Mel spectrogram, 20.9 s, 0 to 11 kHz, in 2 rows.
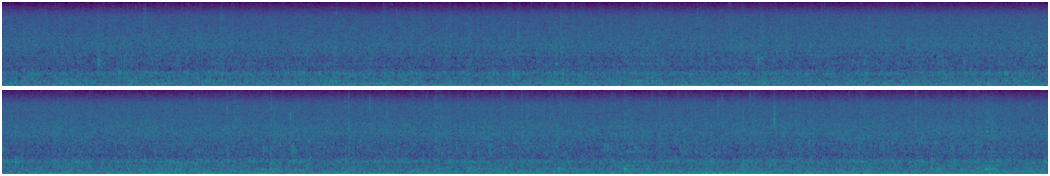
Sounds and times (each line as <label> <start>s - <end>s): summer rain 0.0s - 20.9s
